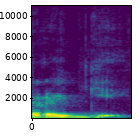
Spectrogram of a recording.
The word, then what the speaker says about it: регги: это в чистом виде регги, или реггей, как правильно говорить, но мы привыкли регги.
